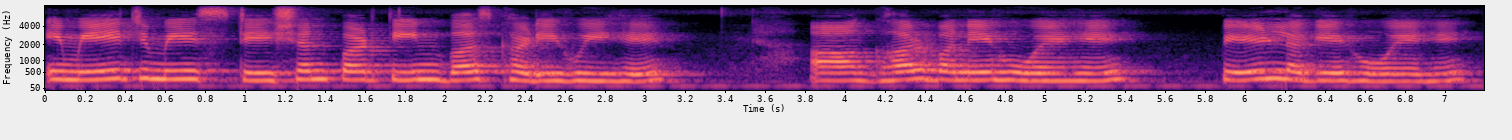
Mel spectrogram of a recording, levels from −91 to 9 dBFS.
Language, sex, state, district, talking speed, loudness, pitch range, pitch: Hindi, female, Bihar, Darbhanga, 150 wpm, -18 LUFS, 230-265 Hz, 245 Hz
